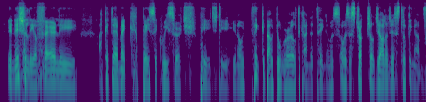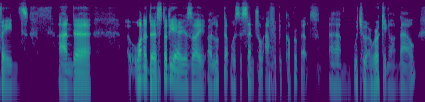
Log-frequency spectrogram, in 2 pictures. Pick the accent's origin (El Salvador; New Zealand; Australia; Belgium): Belgium; moved away as an adult; now in Ireland; I'm from Belgium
